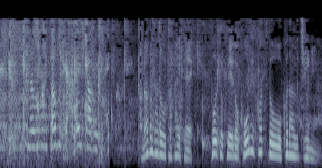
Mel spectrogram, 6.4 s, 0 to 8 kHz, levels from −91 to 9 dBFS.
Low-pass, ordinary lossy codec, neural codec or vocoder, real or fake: 7.2 kHz; MP3, 24 kbps; codec, 16 kHz, 4 kbps, X-Codec, HuBERT features, trained on LibriSpeech; fake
